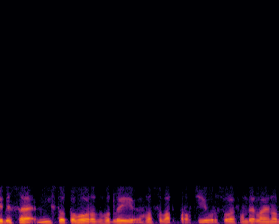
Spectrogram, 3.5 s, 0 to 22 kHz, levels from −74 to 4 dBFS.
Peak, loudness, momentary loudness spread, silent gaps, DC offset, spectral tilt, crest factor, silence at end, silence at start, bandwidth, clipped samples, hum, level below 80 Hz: -4 dBFS; -23 LUFS; 7 LU; none; under 0.1%; -10.5 dB/octave; 18 dB; 0 s; 0 s; 3.9 kHz; under 0.1%; none; -62 dBFS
